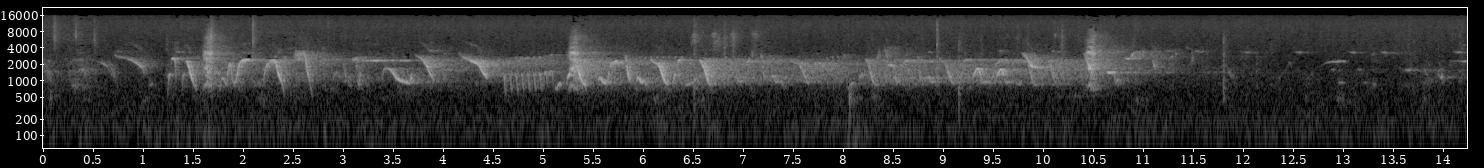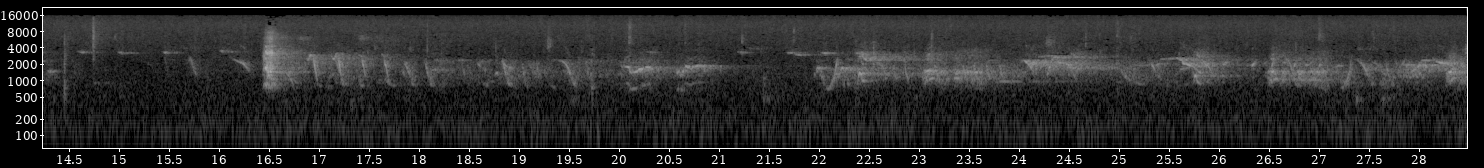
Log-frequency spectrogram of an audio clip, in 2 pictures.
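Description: Birds chirping in dense runs of quick, chattering calls, busiest for the first ten seconds, thinning out for a few seconds, then picking up again from about halfway.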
